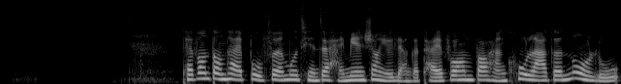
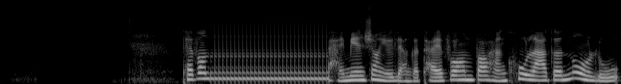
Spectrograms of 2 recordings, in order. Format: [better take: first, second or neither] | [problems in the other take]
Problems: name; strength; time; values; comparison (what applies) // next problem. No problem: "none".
first | audio freezing; at 2 s for 1 s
